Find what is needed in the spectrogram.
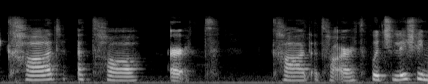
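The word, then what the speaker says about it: Cad atá ort: say what's wrong in Irish you can say Cod at Earth Cod at Earth which literally means what is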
